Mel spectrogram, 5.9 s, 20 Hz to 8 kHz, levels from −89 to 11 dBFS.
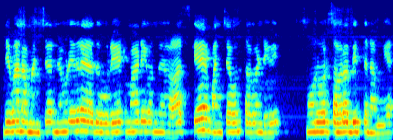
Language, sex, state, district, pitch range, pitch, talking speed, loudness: Kannada, female, Karnataka, Shimoga, 195-205 Hz, 200 Hz, 150 wpm, -17 LUFS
